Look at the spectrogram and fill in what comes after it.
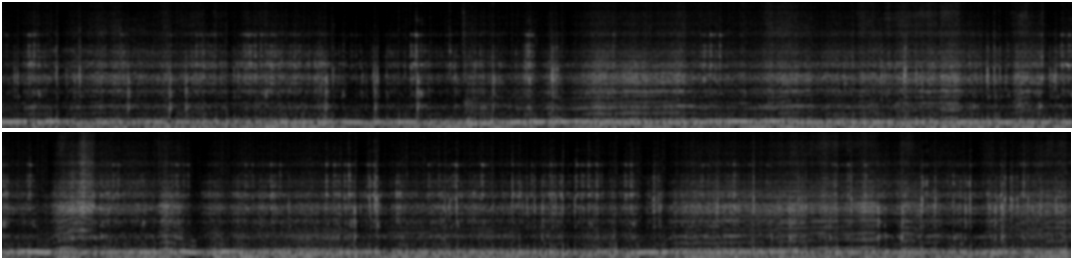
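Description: Off-road race car engine running hard, heard from inside the cabin, its revs rising and falling as it is driven over rough ground, with sharp knocks from the car body.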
